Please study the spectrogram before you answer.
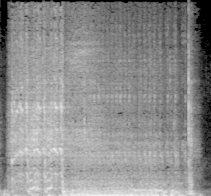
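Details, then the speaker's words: Quad after many hours of rebuild work: cranks about three seconds, fires raggedly and dies; hard starting, automatic choke works poorly, needs several attempts; cause unconfirmed. "alors je sais que le démarrage est laborieux un petit peu"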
